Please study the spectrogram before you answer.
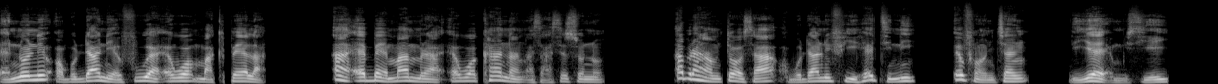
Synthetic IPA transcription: ɛ˨nʊ̃˦nɪ̃˦ʔɔ˨bʊ˨da˦nɪ̃˨æ˨fu˦a˨ɛ˦wɔ˦mã˨kpɛ˦la̰˨ | a˨ɛ˦bɛ̃˨n˨mã˦m˨ɾa˨ɛ˦wɔ˦kʰa˦nã˨na̰˨sa̰˨sɪ˦sʊ˦nʊ̃˦ | a˦bɾa˦ɦã˨mtʰɔ˦˨saː˨˦ʔɔ˨bʊ˨da˦nʊ̃˦fi˦˨ɦæ˦tʰi˨nĩ˦ | ɛ˦fɾɔ̰̃˨ɲ˨t͡ɕʰɛ̃˦n | dɪ˨jɛ˦æ̰˨mũ˨si˨e˦i˦

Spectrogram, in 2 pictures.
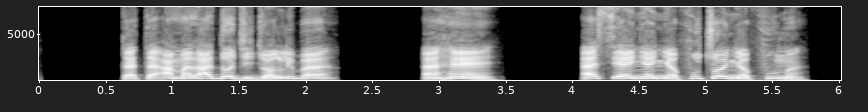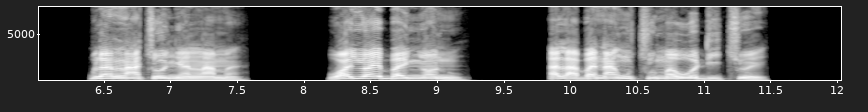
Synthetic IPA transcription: t̪ɛ˨t̪ɛ˨ʔa˨mɛ̃˨la˦d̪o˦d͡ʑi˨d͡ʒɔ˨ɣli˦bɛ˦ | ɛ˦ɦɛ̃˦ | e˦si˨ɛ˨ɲɛ̃˦ɲɛ̃˨fu˦t͡ʃo˦ɲɛ̃˨fu˦mɛ̰̃˨ | k͡plɛ˦l̃ã˦t͡ʃo˦ɲɛ̃˨l̃ã˨mɛ̰̃˨ | wa˦jɔ˦ɛ˦bɛ˦ɲɔ̃˦nṵ̃˨ | ɛ˦la˨bɛ˦nã˦ŋũ˦t͡ʃu˦mɛ̃˨wo˦ɖi˦t͡ʃo˦ḛ˨

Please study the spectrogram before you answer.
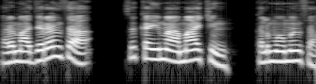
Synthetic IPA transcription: ʔa˨lmaː˨d͡ʒɪ˨ɾɐ˦nsa˨ | sʊ˦ka˨ji˦maː˨maː˦kʲɪ˨ŋ | kɐ˦lmoː˦mɪ˦nsa̰˨ʔ

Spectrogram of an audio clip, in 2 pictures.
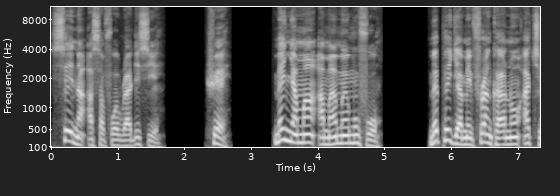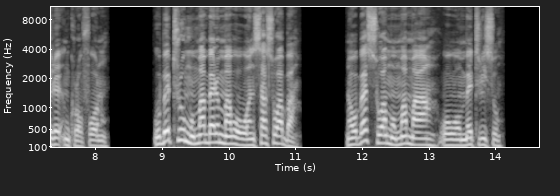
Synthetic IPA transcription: se˦i˨nã˨ʔa˨sa˨fʊ˨wu˨ɾa˨dɪ˦sɪ˨ɛ˨ | ɕᶣɛ˦˨ | mɛ̃˦ɲã˨mã˦ʔa˨mãː˨˦mã˦æ˦mũ˦fʊ˨ɔ˨ | mɛ̃˦pʰɛ˦d͡ʑa˨mɪ̃˨fɾã˦ŋ̩˨kʰaː˨˦nʊ̃˦ʔa˦t͡ɕʰɪ˨ɾɛ˦ŋ̩˨kʰɾɔ˨fʊ˦ɔ˦nʊ̃˦ | wɔ˨bɛ˦tʰu˦ɾu˦mʊ̃˨mã˦bɛ˦ɾɪ˦mã˦wɔ˨wɔ̃˨n̩˨sa˦sʊ˦a˦ba̰˨ | nã˨wɔ˨bɛ˦sʊ˦a˦mʊ̃˨mːã˦mã˦wɔ˨wɔ̃˨m̩˨mæ˦tʰi˦ɾi˦sʊ˦

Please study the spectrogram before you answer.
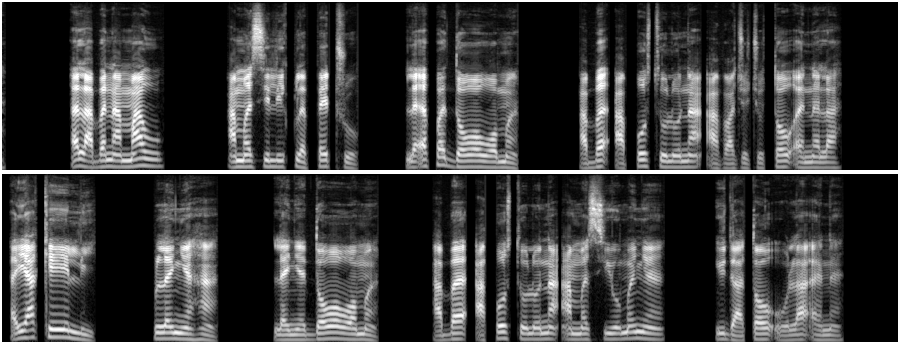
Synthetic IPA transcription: ɛ˦la˨bɛ˦nã˦mã˦wu˦ | a˨mɛ̃˨si˨li˨k͡plɛ˦pe˦t̪ɾo˨ | lɛ̰˨ʔɛ˦ɸɛ˦d̪ɔ˦wɔ˦wɔ˦mɛ̃˨ | a˨bɛ˦ʔa̰˨po˦st̪o˨lo˨nã̰˦ʔa̰˨βa˨t͡ʃo˨t͡ʃo˨t̪ɔ˦wo˦ʔɛ̰˨nɛ̃˨la˦ | ɛ̰˦ja˦ke˦li˨ | k͡plɛ˦ɲɛ̃˦ɦã˦ | lɛ˨ɲɛ̃˨d̪ɔ˦wɔ˦wɔ˦mɛ̃˨ | a̰˨bɛ˦a̰˨po˦st̪o˨lo˨nã˦ʔa̰˨mɛ̃˨si˨wo˦mɛ̃˦ɲɛ̃˦ | ju˦d̪a˨t̪ɔ˦wo˦ʔo̰˨la˦ʔɛ˨nɛ̃˨

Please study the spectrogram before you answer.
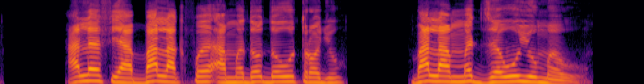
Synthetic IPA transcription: a˨lɛ˦fi˨a˨ba˦la˨kɸɛ˦a˨mɛ̃˨d̪ɔ˦d̪ɔ˦wo˦t̪ɾɔ˦d͡ʒo˦ | ba˦la˨mːɛ̃˦d͡zɛ˨wo˦jo˦mɛ̰̃˨o̰˨

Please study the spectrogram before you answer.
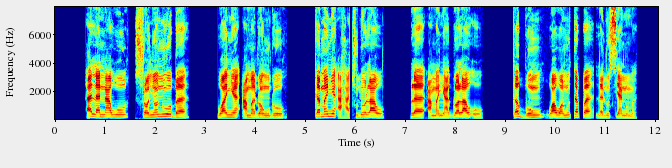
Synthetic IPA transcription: ɛ˦lɛ˨nã˦wo˦sɾɔ̃˨ɲɔ̃˦nũ˦wo˦bɛ˦ | wo˦a˨ɲɛ̃˦ʔa˨mɛ̃˨ɖɔ̃˨ŋũ˦ɖo˦ | kɛ˦mɛ̃˦ɲɛ̃˦ʔa̰˨ɦa̰˨t͡ʃu˦nõ˦la˦wo˦ | k͡plɛ˦a̰˨mɛ̃˨ɲã˨ɡ͡blɔ˦la˦wo˦ʔo̰˨ | kɛ˦bo˨˦ŋ˦wʔo˦a˦wa˨nũ˦t̪ɛ˦ɸɛ˦lɛ˨nũ˦si˦a˨nũ˦mɛ̰̃˨

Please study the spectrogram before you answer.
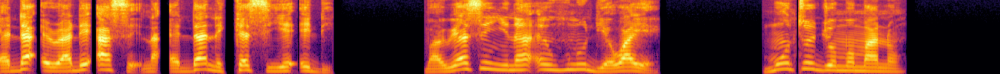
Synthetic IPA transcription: ɛ˨da˦ʔɛ˨wa˨dɪ˦ʔa˦sɪ̰˨nã̰˨ʔɛ˨da˦nɪ̃˨kʰɛ˦sɪ˨jɛ˦ʔæ˦dḭ˨ | mã˨ɥi˨˦a˦sɪ˦ɲĩ˨nãː˦ʔæ˦ŋ̩˦ɦũ˦nũ˦dɪ˨ɛ˨wa˦jɛ̰˨ | mʊ̃˦n̩˦tʊ˦d͡ʑᶣʊ˦mɪ̃˦mã˦nʊ̃˦

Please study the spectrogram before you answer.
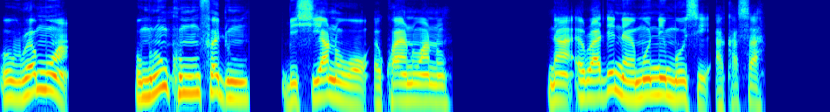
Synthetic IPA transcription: ɔ˨wu˨ɾæ˦mʊ̃˦a˨ | o˨mũ˨nũ˦ŋ̩˦kʰʊ̃˦m˦fæ˦dũ˦m | bi˨ɕi˨a˦nʊ̃˨wɔ˨ɛ˨kʰʷa˦nʊ̃˦a˦nʊ̃˦ | nã˨ʔæ˨wu˨ɾa˨dɪ˦nãː˨mʊ̃˦nɪ̃˦mo˦se˨ʔa̰˨kʰa˨sa˦

